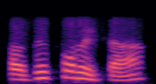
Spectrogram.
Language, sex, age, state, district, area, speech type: Bodo, male, 45-60, Assam, Chirang, rural, conversation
